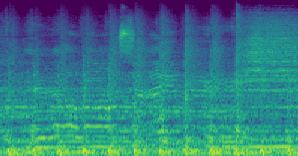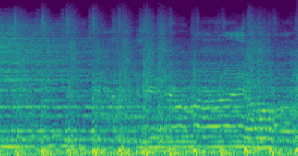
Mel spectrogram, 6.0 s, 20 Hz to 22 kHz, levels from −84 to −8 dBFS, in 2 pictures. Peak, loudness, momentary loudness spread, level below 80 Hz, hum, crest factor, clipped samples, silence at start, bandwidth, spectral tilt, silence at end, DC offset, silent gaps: -4 dBFS; -18 LUFS; 2 LU; -28 dBFS; none; 14 dB; under 0.1%; 0 s; 19 kHz; -5 dB/octave; 0 s; under 0.1%; none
